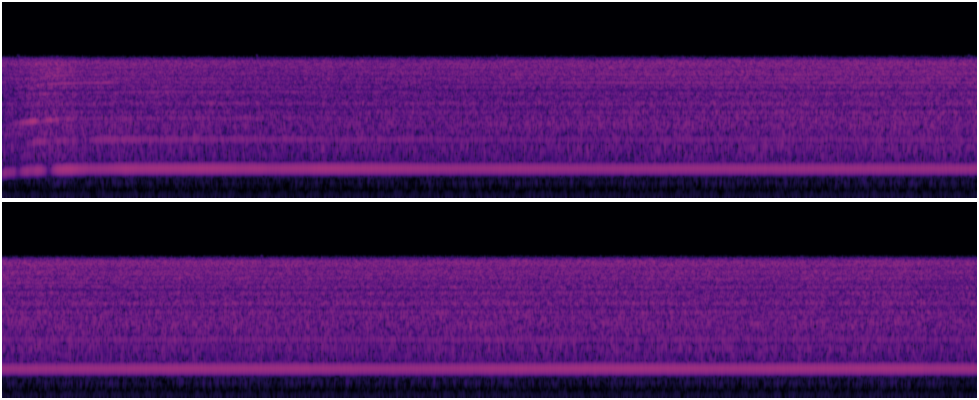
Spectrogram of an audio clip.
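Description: Wet/dry shop vacuum running at full speed with a steady whine, its pitch rising as the motor spins up and settling within the first second. It is drawing the poured ice water down through a stack of mesh filter bowls.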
